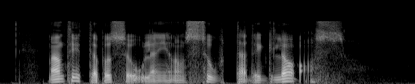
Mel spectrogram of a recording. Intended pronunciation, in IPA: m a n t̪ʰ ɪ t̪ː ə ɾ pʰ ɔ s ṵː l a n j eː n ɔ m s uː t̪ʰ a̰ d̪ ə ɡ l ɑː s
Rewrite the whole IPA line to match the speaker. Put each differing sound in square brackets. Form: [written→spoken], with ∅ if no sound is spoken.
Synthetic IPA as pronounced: m a n t̪ʰ ɪ t̪ː [ə→a] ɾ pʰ ɔ s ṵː l [a→ə] n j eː n ɔ m s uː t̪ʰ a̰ d̪ ə ɡ l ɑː s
